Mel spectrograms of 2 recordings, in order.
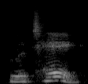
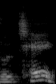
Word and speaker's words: Ledaig: 1972, however, the Tobermory distillery reopened as Latag. And Alan, if you're watching, got it right this time. Okay, opened as Latag, which is spelled Ledaig.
